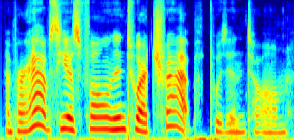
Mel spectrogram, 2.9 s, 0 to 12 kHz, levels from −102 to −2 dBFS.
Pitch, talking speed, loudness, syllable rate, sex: 255 Hz, 225 wpm, -16 LUFS, 5.1 syllables/s, female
